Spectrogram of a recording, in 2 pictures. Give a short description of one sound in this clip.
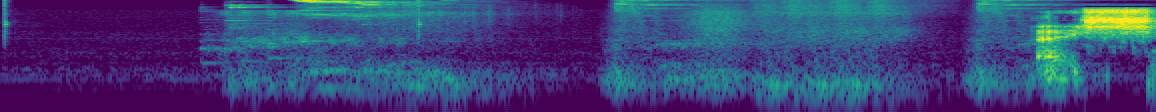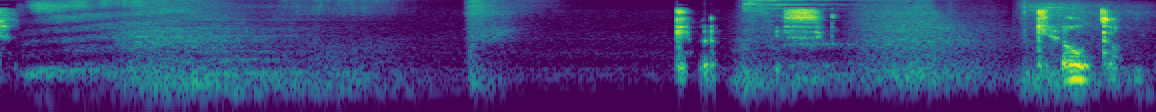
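Magic spells whoosh and burst in short blasts, one after another.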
